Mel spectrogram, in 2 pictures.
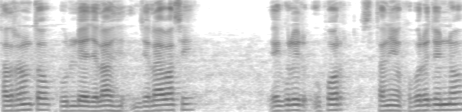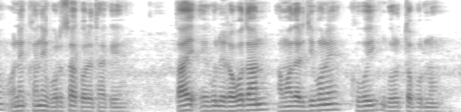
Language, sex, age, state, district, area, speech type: Bengali, male, 30-45, West Bengal, Purulia, urban, spontaneous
